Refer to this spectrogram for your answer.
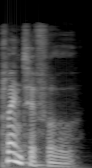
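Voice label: "plentiful", British English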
